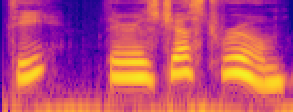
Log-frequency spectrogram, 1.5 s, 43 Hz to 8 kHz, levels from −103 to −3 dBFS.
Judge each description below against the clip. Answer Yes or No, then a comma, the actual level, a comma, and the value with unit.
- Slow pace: No, fast, 205 wpm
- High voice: Yes, high, 230 Hz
